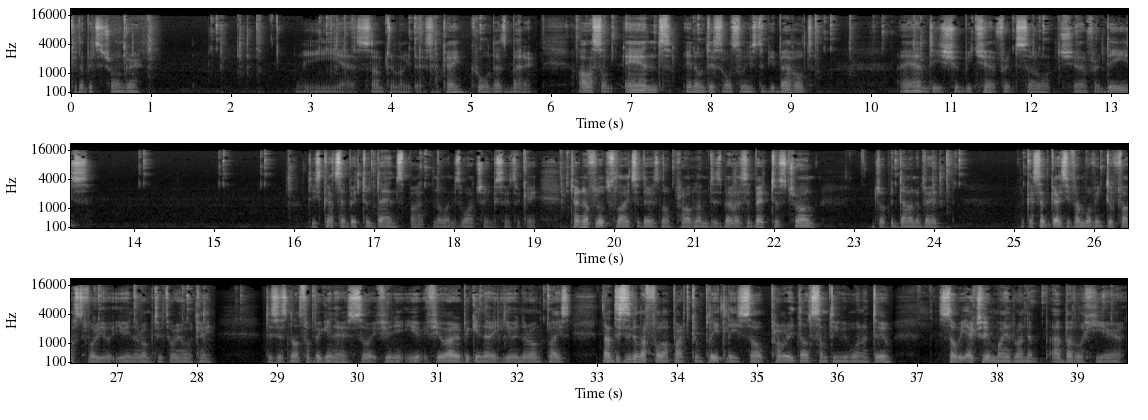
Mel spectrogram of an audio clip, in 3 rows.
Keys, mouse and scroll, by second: 0.0-0.6 typing, 1.6 click, 1.9 e, 2.9 click, 3.1 s, 4.0 click, 4.2 Tab, 4.9 click, 5.1 middle click, 6.2 shift+middle click, 6.6 KP_5, 6.9 middle click, 7.3 KP_5, 7.6 click, 7.7 q, 8.2 click, 9.2 click, 9.6 shift+middle click, 9.6 scroll down 1, 9.7 shift+middle click, 10.2 Tab, 11.0 click, 11.6 click, 11.9 alt+click, 12.1 alt+middle click, 12.9 alt+shift+click, 13.9 alt+shift+click, 14.8 alt+shift+click, 15.4 alt+shift+click, 15.9 alt+shift+middle click, 16.0 alt+shift+middle click, 16.4 ctrl+b, 17.4 click, 18.6 shift+click, 19.1 Tab, 19.6 middle click, 20.8 middle click, 21.1 q, 21.8 click, 23.3 shift+click, 23.7 q, 24.1 click, 24.9 click, 25.7 shift+middle click, 26.4 shift+click, 27.1 shift+middle click, 27.6 shift+click, 27.8 q, 28.2 click, 30.6 shift+right click, 31.1 shift+middle click, 31.4 q, 32.1 click, 35.5 1, 38.2 shift+right click, 39.0 shift+middle click, 39.2 shift+middle click, 39.4 q.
